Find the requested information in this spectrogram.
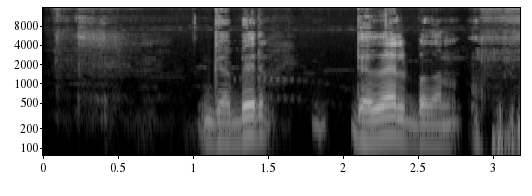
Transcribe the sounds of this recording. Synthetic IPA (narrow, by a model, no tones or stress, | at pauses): ɡɐβɪr | d̪ɐðaːlbɐðɐn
